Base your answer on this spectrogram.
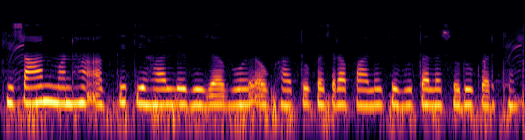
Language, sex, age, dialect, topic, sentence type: Chhattisgarhi, female, 18-24, Western/Budati/Khatahi, agriculture, statement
